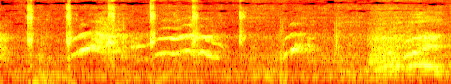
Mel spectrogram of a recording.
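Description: Ground firework crackling with a quick string of sharp pops, mixed with short high-pitched rising and falling cries.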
